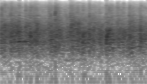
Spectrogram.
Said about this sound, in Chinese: 但是如果你们此时能够给我点掌声和笑容的话，我会好一点。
